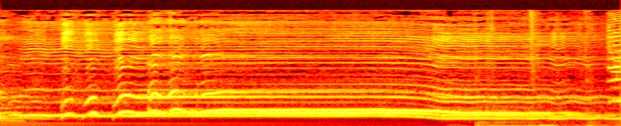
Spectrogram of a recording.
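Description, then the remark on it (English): A single long, loud howl, sliding upward in a few wavering swoops before holding a steady high note for several seconds, then trailing off under a low rumble. “We're gonna hoop and holler and howl at the moon.”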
